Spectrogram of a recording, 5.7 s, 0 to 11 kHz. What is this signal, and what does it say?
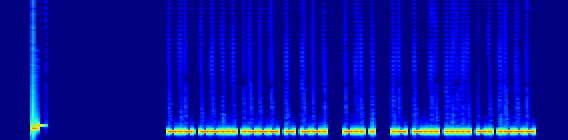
Morse code, heard as a keyed tone, about 42 wpm, 700 Hz. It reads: K7JTG DE AB5NJ
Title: USA Callsign DE Callsign - 5 Characters - 45wpm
